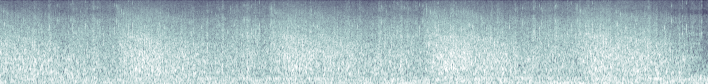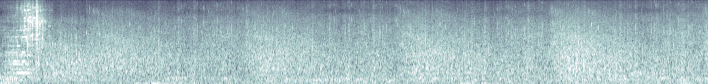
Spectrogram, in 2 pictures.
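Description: Muffled water rushes and rumbles steadily underwater.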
